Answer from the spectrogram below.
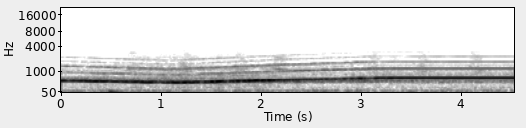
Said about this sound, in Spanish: Hacemos sonar la alarmita, ¿te parece? ¿Sí? Muy pues bien. Que suene la alarma.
